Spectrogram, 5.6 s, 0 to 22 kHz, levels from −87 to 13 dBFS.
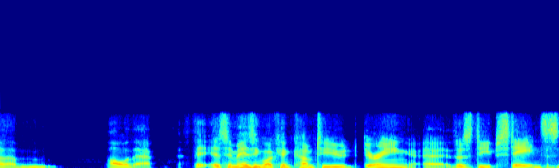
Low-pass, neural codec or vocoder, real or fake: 7.2 kHz; codec, 16 kHz in and 24 kHz out, 0.6 kbps, FocalCodec, streaming, 2048 codes; fake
